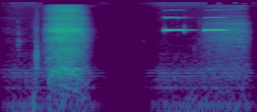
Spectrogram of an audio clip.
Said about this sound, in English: Your nose beeped a kind of acknowledgement. Do you have a mechanized sort of cyber nose there? Yes, indeed. Mechanized cyber nose.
